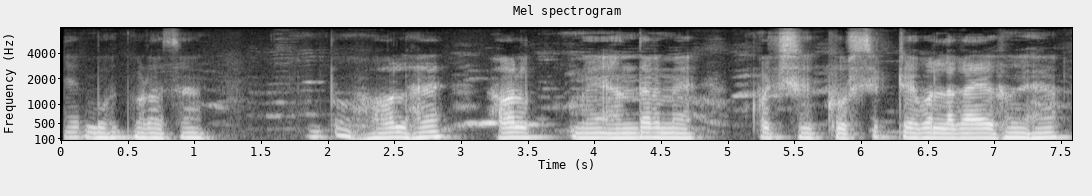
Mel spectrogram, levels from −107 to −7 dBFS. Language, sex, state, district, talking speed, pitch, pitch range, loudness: Hindi, male, Jharkhand, Palamu, 125 wpm, 125 Hz, 120-135 Hz, -18 LUFS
